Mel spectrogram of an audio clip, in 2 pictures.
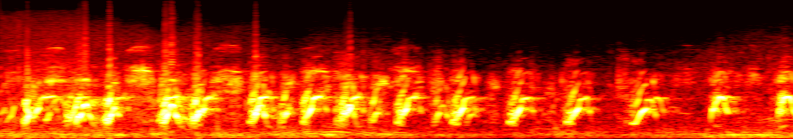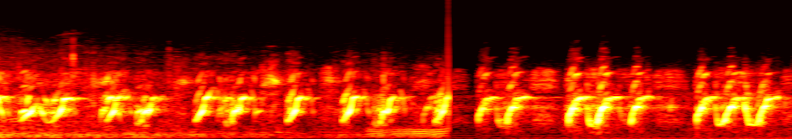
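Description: A zebra gives a long run of high, yelping barks, several per second, harsh and nasal.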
